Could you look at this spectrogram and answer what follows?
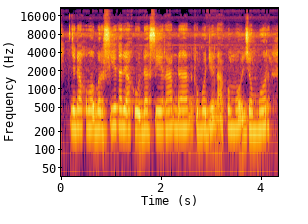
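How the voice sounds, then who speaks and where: Her pitch fairly high, a woman speaks at a fairly slow pace in a monotone, flat intonation. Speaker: vlogger. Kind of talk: casual vlog narration. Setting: at home. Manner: casual, chatty.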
